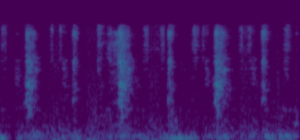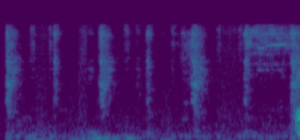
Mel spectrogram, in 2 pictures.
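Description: Near silence, broken by faint, irregular scratchy ticks, a few a second.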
